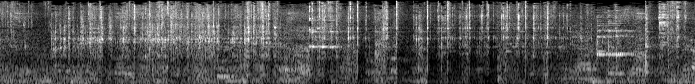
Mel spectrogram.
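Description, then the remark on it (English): A shaken cocktail of rye bourbon and mint pours steadily as it is double strained into a fresh glass of ice, a continuous splashing hiss broken by bright clinks of ice and metal, with no talking. “I'm going to get a fresh glass of ice, and then I'm going to double strain the cocktail, so the mint leaves do not get into the drink.”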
